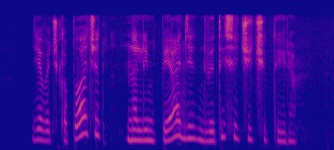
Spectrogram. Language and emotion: Russian, neutral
